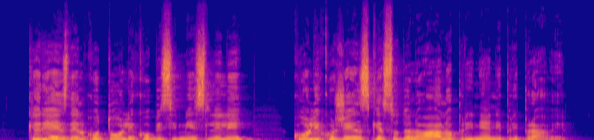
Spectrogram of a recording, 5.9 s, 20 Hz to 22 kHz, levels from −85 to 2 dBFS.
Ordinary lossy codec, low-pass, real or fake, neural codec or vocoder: none; none; real; none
